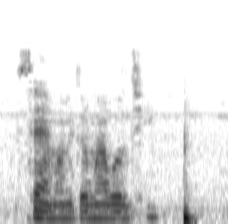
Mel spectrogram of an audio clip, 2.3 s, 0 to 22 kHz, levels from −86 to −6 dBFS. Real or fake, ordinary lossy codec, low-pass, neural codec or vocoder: real; MP3, 32 kbps; 10.8 kHz; none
